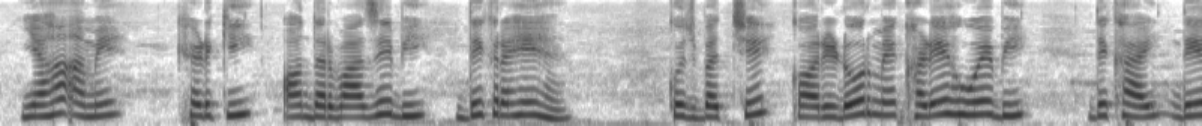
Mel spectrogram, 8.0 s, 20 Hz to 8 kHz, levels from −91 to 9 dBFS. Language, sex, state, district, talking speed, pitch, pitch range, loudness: Hindi, female, Bihar, Saharsa, 140 wpm, 280 Hz, 260-305 Hz, -18 LUFS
